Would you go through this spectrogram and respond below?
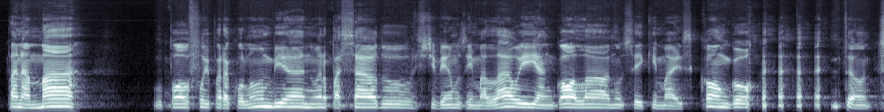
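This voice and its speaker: A man preaching a sermon as a visiting speaker, with a Portuguese accent that is not from Portugal, speaking earnestly and rising in pitch for emphasis. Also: clear, resonant tone. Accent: Brazilian-influenced Portuguese, non-Portuguese. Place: church service.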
